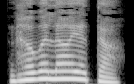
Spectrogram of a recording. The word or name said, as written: ಧವಲಾಯತ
